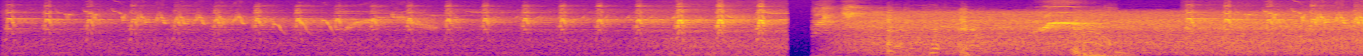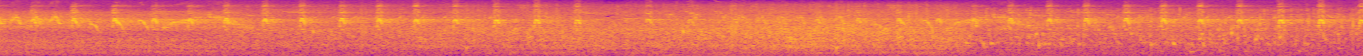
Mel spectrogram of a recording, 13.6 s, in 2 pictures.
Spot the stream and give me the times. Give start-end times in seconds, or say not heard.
4.1-13.5.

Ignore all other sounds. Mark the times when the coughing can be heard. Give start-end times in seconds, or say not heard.
4.4-5.7.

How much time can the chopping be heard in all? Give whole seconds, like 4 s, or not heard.
not heard.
